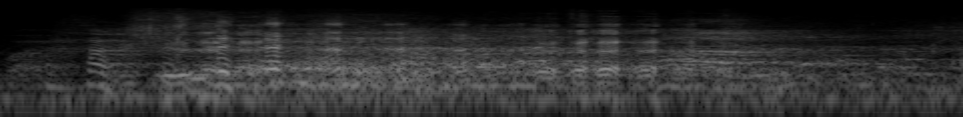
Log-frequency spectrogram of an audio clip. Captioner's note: laughter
